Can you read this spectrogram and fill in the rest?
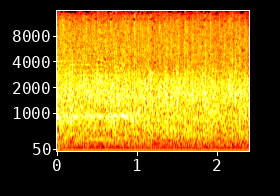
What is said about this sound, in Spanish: Dale un aplauso, sí, celébralo.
